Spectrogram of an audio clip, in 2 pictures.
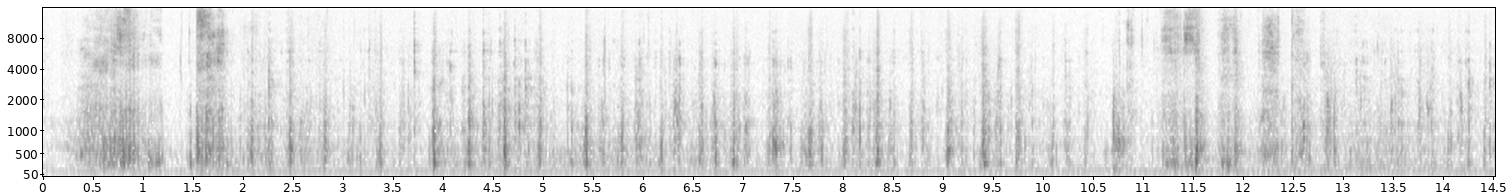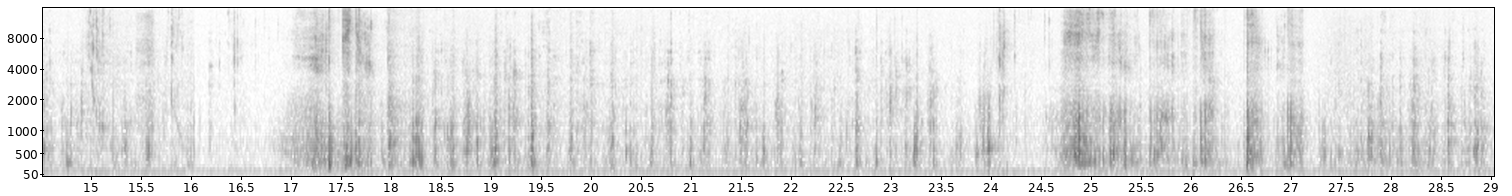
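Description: Close-miked eating of budae-jjigae with ramen noodles: four loud slurps of noodles spread through, with chewing and crunchy mouth noises between them.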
